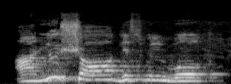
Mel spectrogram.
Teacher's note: work is to be marked with a rising point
